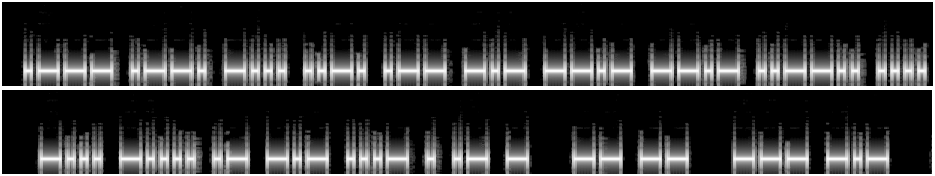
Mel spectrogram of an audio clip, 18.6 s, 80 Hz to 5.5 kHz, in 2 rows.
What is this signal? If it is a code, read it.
Morse code, heard as a keyed tone, about 18 wpm, 550 Hz. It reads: JPBFWKQQ?H B6AKVEAT MM OK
